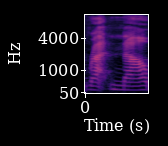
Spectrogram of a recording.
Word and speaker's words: retinal: And I am saying retinal, pronouncing it with an A instead of an O, because I'm actually referring to a different ingredient than retinol, and that is retinaldehyde, also shortened down to retinal, spelled with an A.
